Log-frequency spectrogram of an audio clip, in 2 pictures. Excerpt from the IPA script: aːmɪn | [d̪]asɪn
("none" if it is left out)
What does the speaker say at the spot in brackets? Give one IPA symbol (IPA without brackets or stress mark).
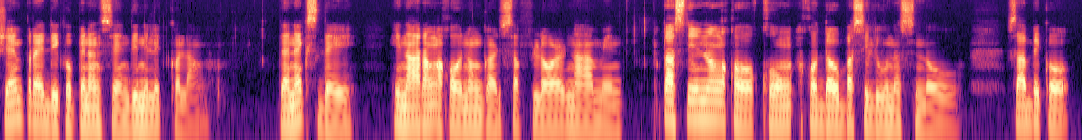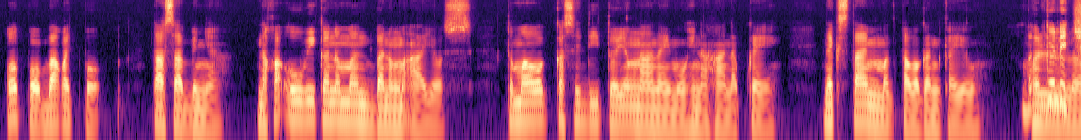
t̪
